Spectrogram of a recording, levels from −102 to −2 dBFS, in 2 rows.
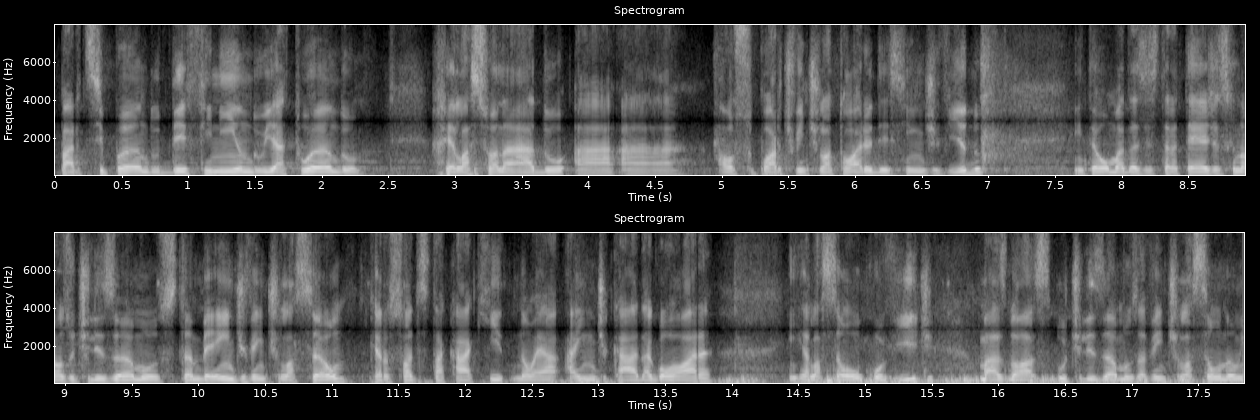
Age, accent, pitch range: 30-49, Brazilian, 115-140 Hz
